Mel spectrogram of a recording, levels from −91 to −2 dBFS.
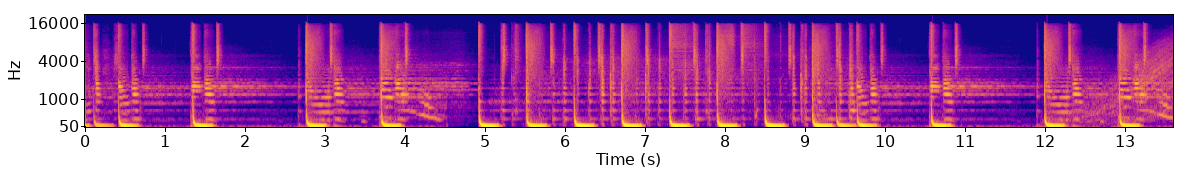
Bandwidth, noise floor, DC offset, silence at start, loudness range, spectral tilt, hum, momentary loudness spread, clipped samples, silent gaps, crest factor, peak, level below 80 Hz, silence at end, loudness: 16.5 kHz; -44 dBFS; under 0.1%; 0 s; 3 LU; -4.5 dB/octave; none; 15 LU; under 0.1%; none; 12 dB; 0 dBFS; -14 dBFS; 0 s; -14 LUFS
